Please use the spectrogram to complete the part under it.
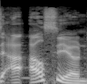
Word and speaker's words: Alcyone: He just dropped a new track called Alcone. Is that how you say it? – I think it's Alcyone, dude. – Alcyone? Oh, Jesus, it probably is. Alcyone. Come on. There we go.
